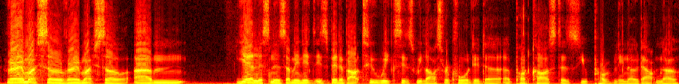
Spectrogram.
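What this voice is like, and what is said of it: Slightly hoarse voice. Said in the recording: “if you hear my voice and it sounds a little bit hoarse, that's goddamn hay fever ... if I struggle and sound like I'm a little bit out of breath”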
